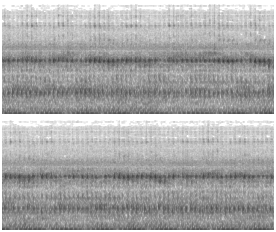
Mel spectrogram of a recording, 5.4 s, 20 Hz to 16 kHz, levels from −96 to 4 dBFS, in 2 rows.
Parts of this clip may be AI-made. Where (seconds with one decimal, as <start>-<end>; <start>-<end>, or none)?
none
